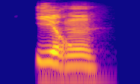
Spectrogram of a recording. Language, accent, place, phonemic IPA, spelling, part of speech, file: French, France, Lyon, /i.ʁɔ̃/, irons, verb, LL-Q150 (fra)-irons.wav
- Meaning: first-person plural future of aller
